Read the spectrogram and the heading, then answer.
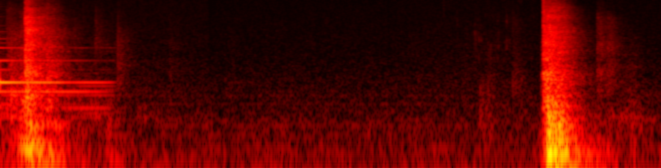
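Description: A door is handled in two loud bursts: a clattering thud with a brief ringing edge, then a long quiet stretch before a second heavy, abrupt knock near the end.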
